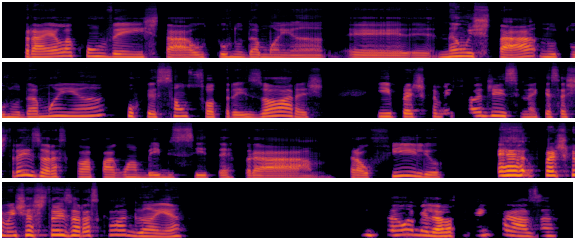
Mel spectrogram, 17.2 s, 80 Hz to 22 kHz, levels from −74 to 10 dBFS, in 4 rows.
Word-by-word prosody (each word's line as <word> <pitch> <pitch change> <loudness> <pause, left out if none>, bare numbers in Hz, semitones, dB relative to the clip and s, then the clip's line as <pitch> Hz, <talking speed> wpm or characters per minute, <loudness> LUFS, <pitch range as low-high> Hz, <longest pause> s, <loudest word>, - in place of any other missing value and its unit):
pra 190 -2 +3
ela 230 +6 +1
convém 200 -7 -1
estar 170 -1 -1
o 165 - -4
turno 180 -1 -4
da 175 0 -4
manhã, 155 -2 -6
eh, 155 -2 -4
não 220 +6 +2
estar 220 +1 +3
no 190 -1 -3
turno 175 0 -5
da 195 +3 -2
manhã, 250 +5 -1
porque 220 -5 -2
são 240 +7 -2
só 195 -6 -3
três 175 -2 -5
horas 240 -8 +1 0.4
e, 215 0 +1
praticamente, 215 +1 -3
ela 250 - 0
disse, 255 -5 -1
né, 185 +1 -5
que 190 - -5
essas 190 0 -5
3 290 0 +1
horas 210 -2 +2
que - - -46
ela 180 -1 -2
paga 175 -1 -3
uma 170 0 -4
babysitter 155 -1 -5
pra 70 -1 0 0.2
pra 160 -3 -1
o 150 - -5
filho 225 - -1 0.4
é 305 +1 +10
praticamente 295 0 +4
as 310 - +2
3 320 -1 +5
horas 290 0 +4
que 310 - -28
ela 325 0 +1
ganha. 235 -3 0 1.3
Então 320 +1 -1
é - - 0
melhor 280 -6 +6
ela 255 +2 +6
ficar 295 +1 -8
em 320 - -7
casa. 265 - +1
210 Hz, 185 wpm, -21 LUFS, 170-265 Hz, 1.3 s, é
